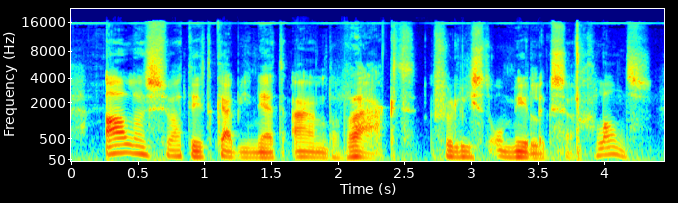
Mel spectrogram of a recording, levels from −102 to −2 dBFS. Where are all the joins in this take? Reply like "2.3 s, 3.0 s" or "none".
none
